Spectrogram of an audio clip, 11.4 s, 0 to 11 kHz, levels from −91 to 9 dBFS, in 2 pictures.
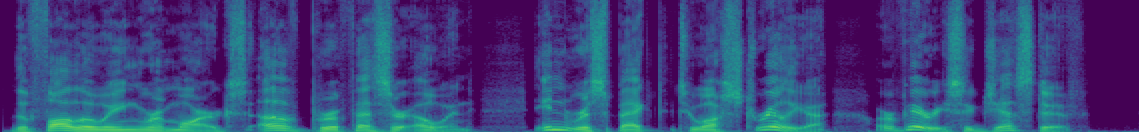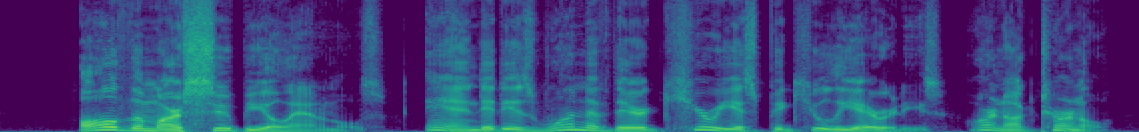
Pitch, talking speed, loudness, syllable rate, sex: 135 Hz, 125 wpm, -21 LUFS, 5.5 syllables/s, male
